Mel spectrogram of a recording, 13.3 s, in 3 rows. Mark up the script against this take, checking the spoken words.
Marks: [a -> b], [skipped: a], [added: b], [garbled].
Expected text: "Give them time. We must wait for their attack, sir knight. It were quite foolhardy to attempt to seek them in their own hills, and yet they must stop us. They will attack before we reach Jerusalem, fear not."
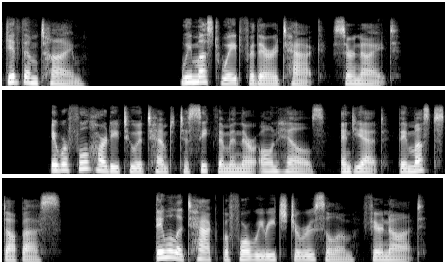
"Give them time. We must wait for their attack, sir knight. It were [skipped: quite] foolhardy to attempt to seek them in their own hills, and yet they must stop us. They will attack before we reach Jerusalem, fear not."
